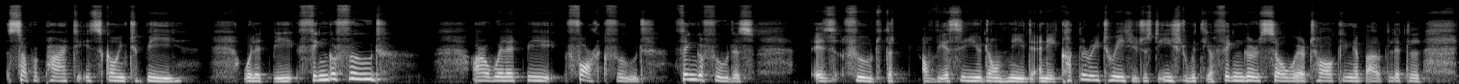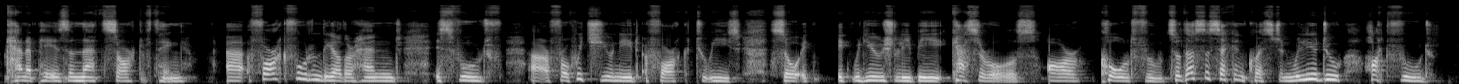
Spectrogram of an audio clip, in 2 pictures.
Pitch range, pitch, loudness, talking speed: 155-185 Hz, 170 Hz, -17 LUFS, 180 wpm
